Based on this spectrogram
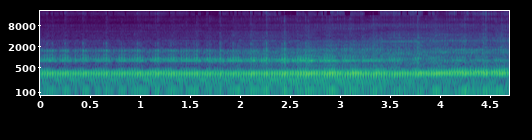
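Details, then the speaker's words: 1980 Suzuki TS125 two-stroke after an ultrasonic carburetor clean, just started on choke: crisp, even idle at constant pitch with no misses or surging, purring; normal idle. "hey i'll take it this thing's running great listen to that thing ah she's just purring"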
